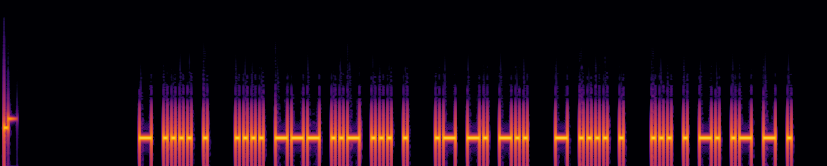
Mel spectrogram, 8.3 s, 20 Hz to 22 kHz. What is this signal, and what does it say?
Morse code, heard as a keyed tone, about 30 wpm, 700 Hz. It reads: THE HOUSE AND THE SENATE
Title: Sets of 5 Words Encore2 30wpm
